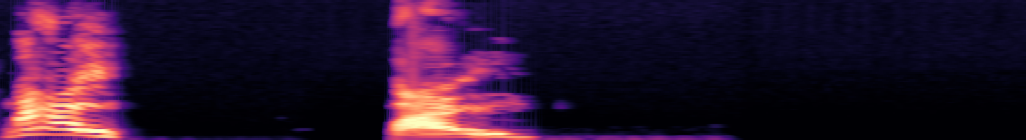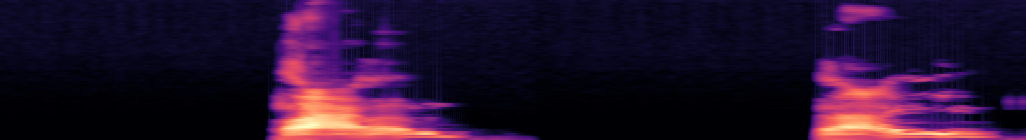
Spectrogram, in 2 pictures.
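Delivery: high, loud meow mimicking her cat. Answers her meowing cat with loud high meows. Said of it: "like, mimic her".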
